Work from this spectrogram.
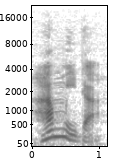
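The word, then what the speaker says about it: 합니다: Ya, contohnya ini hapnida, hapnida dibacanya hamida.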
